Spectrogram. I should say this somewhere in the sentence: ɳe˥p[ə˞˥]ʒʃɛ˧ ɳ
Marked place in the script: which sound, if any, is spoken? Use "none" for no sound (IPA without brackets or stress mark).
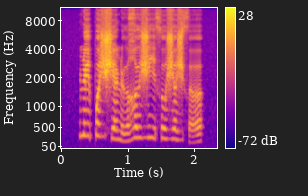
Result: ʌ˥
